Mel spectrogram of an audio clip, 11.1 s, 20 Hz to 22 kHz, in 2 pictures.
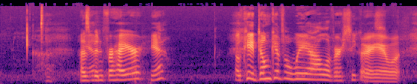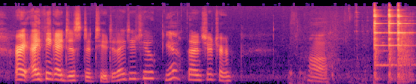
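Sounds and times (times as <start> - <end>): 
speech: 0.6 - 2.3, 3.1 - 8.8, 9.6 - 10.1
small hand bell ringing: 10.6 - 11.0.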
